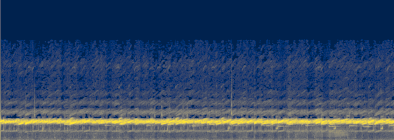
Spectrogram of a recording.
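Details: Many spring peepers chorusing after dark at a frog pond early in the year; countless high, sharp peeps blend into a constant shrill drone with no pauses, plus a faint low background hum.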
